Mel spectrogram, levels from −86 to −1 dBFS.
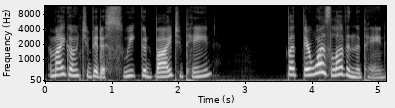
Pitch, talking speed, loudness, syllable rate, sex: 245 Hz, 210 wpm, -18 LUFS, 5.0 syllables/s, female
